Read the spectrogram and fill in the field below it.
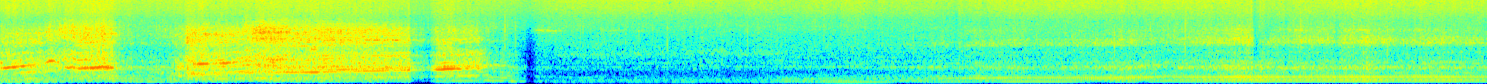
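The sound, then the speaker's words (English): A taxi's engine hums and revs steadily in heavy city traffic, rising in pitch during the first few seconds, then settles into a lower droning rumble as traffic noise continues in the background. “Traffic sure is heavy today.”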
